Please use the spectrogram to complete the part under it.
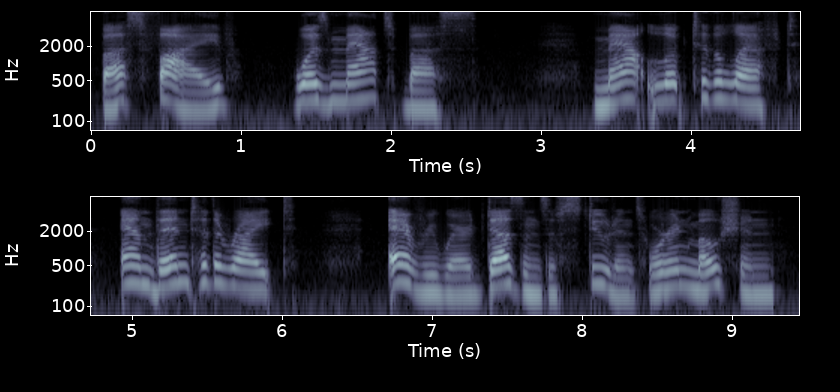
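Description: Slow-paced woman reading a picture book. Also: mid-range voice, dry recording, clean studio sound. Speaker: read-aloud narrator.

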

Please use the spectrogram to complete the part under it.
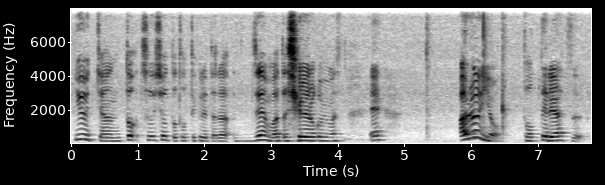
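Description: A young idol with a Kansai accent hosts a casual livestream, reading viewer comments aloud, giggling often, and muttering to herself as she hunts for the next one. Her voice sits on the high side at a normal speed. The recording is rough, with slight background noise.

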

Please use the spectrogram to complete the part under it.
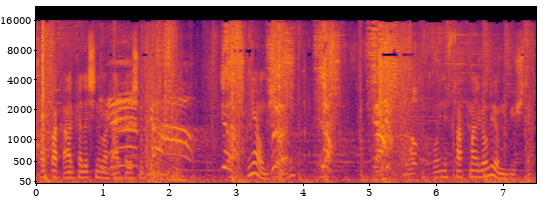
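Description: Swearing man talking back to a game. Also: medium pitch. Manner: swearing, talks back to the game, loud outbursts. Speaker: gamer streamer. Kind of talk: casual let's-play commentary. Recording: loud game music behind.

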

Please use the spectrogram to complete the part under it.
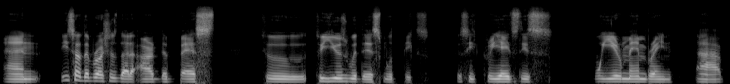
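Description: A ZBrush instructor, speaking close to the mic, narrates a voice-over for a screen-recorded 3D sculpting tutorial. His medium-pitched, smooth voice is relaxed as he thinks aloud about his brushes, full of fillers and restarts, in a dry, studio-quality recording.

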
